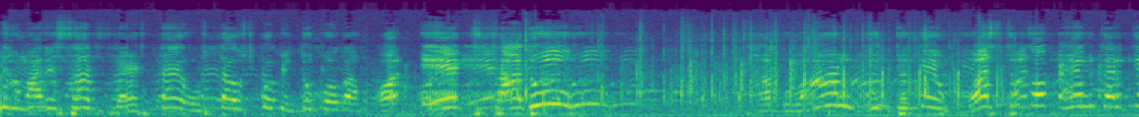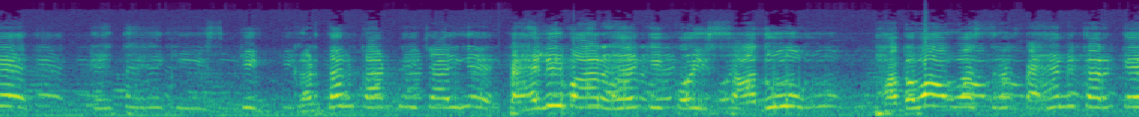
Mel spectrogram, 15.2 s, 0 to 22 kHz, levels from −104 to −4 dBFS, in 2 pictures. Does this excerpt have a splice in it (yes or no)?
yes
